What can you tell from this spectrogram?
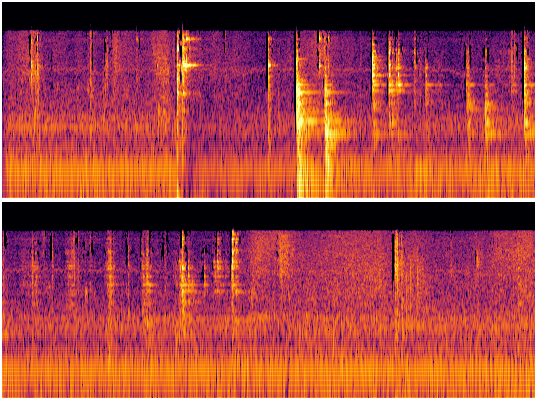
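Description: Scattered light metallic clicks and ticks of a hand tool working the brake rotor's retaining screw out of the wheel hub, at irregular intervals over a faint steady hum.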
